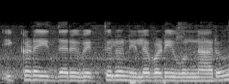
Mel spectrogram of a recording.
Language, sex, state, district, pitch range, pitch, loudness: Telugu, female, Telangana, Mahabubabad, 180-200 Hz, 185 Hz, -13 LUFS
